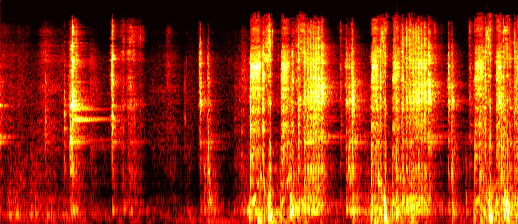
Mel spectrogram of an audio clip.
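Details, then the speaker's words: Vespa/LML hybrid scooter project, kick-start spark test with the ignition wires reconnected by guesswork: irregular kick-start strokes about once a second turn the engine over, but it never fires; no spark even after changing the plug, pointing to a faulty ignition coil/CDI. "Whoa! No, it doesn't. Typical. Okay, let's try a different spark plug."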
